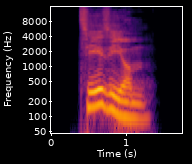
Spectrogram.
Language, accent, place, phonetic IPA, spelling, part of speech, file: German, Germany, Berlin, [ˈt͡sɛːzi̯ʊm], Caesium, noun, De-Caesium.ogg
- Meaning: caesium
